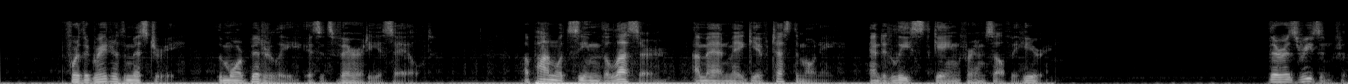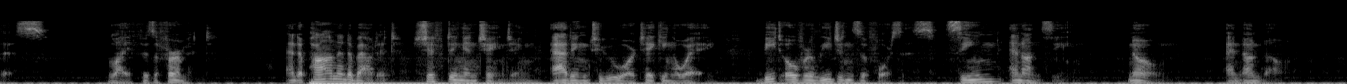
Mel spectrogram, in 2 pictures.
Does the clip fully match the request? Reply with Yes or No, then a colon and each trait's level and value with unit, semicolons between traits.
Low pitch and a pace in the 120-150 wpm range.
Yes: very low, 90 Hz; average, 140 wpm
